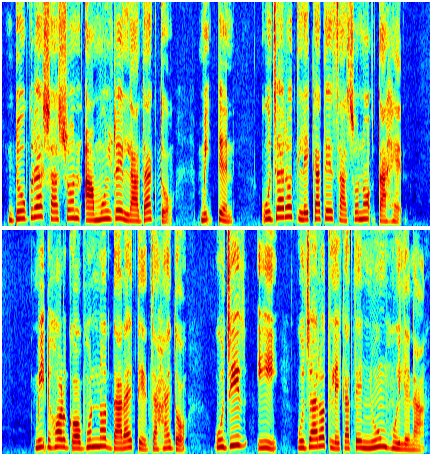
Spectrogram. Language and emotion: Santali, neutral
